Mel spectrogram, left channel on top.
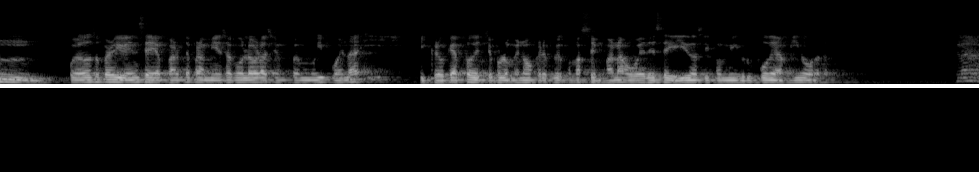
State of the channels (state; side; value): silent; right; 57 dB below the other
